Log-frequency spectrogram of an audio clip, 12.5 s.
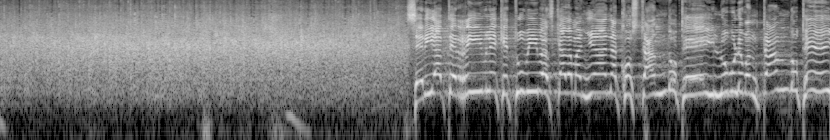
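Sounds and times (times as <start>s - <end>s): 
audience applause: 0.0s - 6.5s
speech: 6.2s - 12.4s.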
